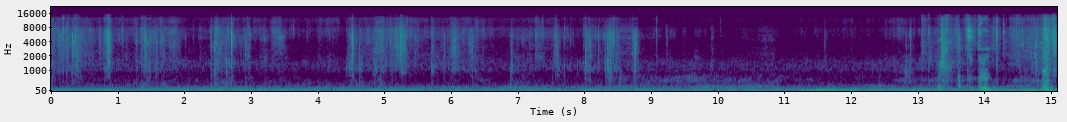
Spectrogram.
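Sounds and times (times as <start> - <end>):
puppy rustling in grass and gravel: 0.0 - 9.3
steady low rumble: 0.0 - 15.0.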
